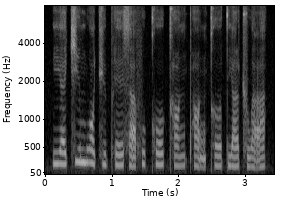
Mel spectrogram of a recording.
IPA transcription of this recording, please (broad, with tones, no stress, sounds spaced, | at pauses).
j ɛ˧˥ t͡ɕ i˥ m w ɔ˥˩ t͡ɕ y˧˥ pʰ e˧˥ ɪ̯ s ä̰˨˩ f u˥˩ kʰ o˧˥ ʊ̯ kʰ ɑ˧˥ ŋ pʰ ɑ̰˨˩ ŋ kʰ ɤ˧˥ t̪ j ä˧˥ ʈ͡ʂ w ä̰˨˩˦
